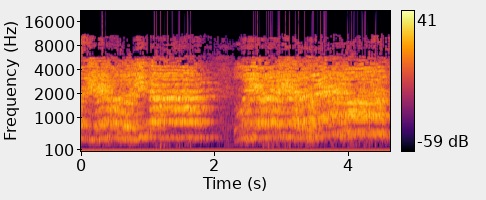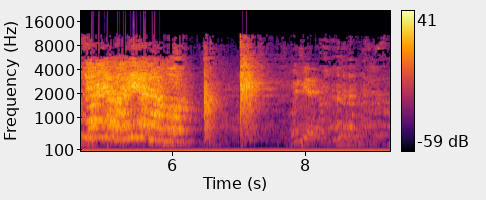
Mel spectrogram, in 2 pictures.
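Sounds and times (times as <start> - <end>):
youth choir singing: 0.0 - 6.4
laughter: 8.2 - 9.2.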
